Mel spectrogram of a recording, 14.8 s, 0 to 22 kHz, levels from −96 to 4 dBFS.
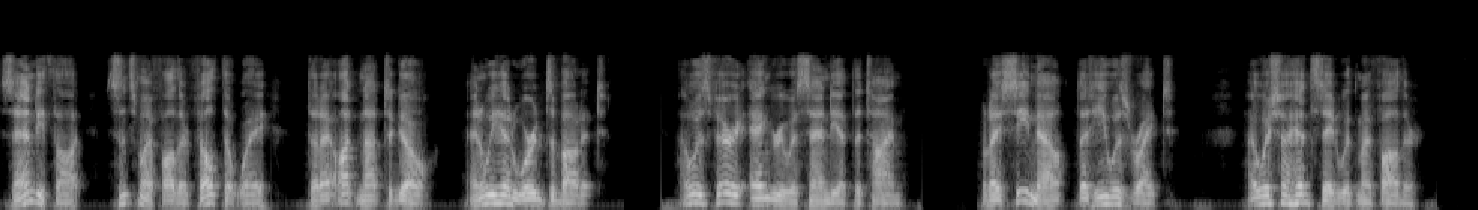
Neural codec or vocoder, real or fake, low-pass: none; real; 7.2 kHz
